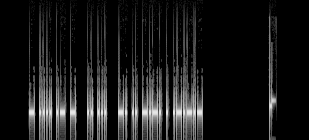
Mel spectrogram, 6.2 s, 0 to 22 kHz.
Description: Morse code, heard as a keyed tone, about 34 wpm, 700 Hz. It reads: THAT IS NICE.
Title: Sentences from Top 1100 Words 35wpm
